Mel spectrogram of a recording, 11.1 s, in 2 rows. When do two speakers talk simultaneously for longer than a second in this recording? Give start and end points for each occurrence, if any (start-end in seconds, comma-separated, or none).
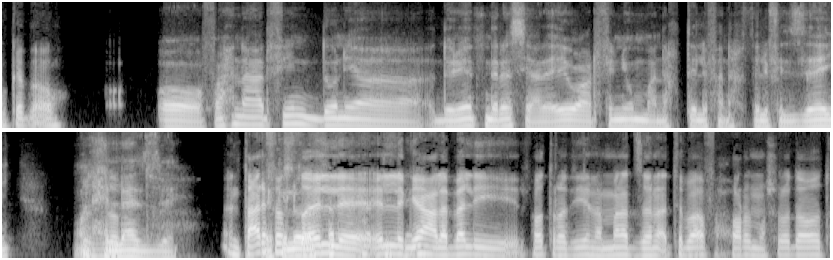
7.2-8.4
